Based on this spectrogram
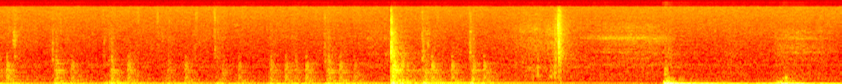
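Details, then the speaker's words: Chevrolet Silverado passenger-side front wheel rocked by hand: hollow clunks about once a second with loose knock each way, first suspected pitman arm; worn front wheel bearing, to be replaced. "Doggone wheel bearing shot. So I'm gonna have to order one of them."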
